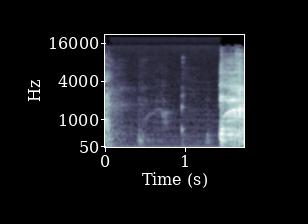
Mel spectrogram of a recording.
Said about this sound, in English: How long oh, did you get me. this cough over? It's been like three weeks. No, it's been about uh, six years now. I've been coughing, uh, but uh, it, it, can't be anything terminal, or would have killed me by now.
